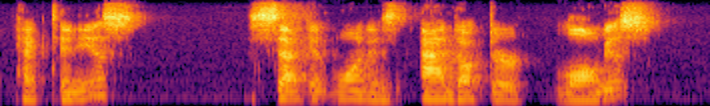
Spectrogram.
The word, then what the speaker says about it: pectineus: adductor magnus i'm sorry i said it wrong pectineus pectineus adductor longus abductor brevis adductor magnus gracilis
